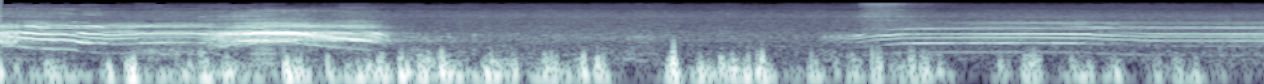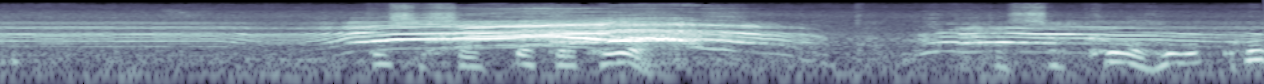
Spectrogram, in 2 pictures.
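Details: Lynx howling while vying for territory, mixed with human speech and scuffing at the start, then long steady moaning tones, a rising and falling wail, and a shorter wavering cry at the close.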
